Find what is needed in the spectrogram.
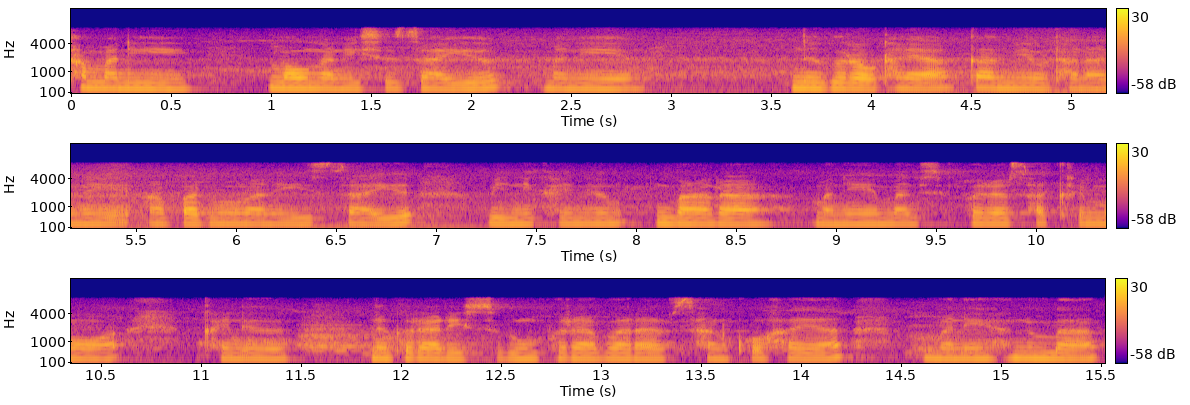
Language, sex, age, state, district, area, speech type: Bodo, female, 18-30, Assam, Udalguri, rural, spontaneous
